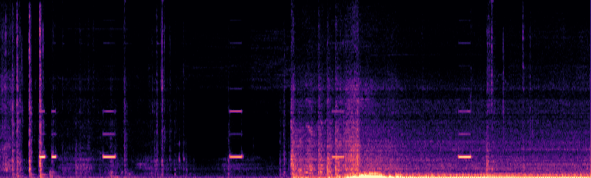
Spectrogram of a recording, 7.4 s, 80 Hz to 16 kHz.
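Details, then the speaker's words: 2004 Nissan 350Z after oil catch can install, stock cats with Motordyne exhaust: chime beeps, then starter catches and engine settles into a strong, even idle with no knocks or misses; normal start and idle. "Sounds pretty good. So yeah, that's how it sounds. It sounds pretty amazing."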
